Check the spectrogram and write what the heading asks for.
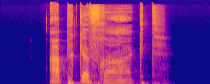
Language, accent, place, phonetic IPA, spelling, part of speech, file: German, Germany, Berlin, [ˈapɡəˌfʁaːkt], abgefragt, verb, De-abgefragt.ogg
- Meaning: past participle of abfragen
